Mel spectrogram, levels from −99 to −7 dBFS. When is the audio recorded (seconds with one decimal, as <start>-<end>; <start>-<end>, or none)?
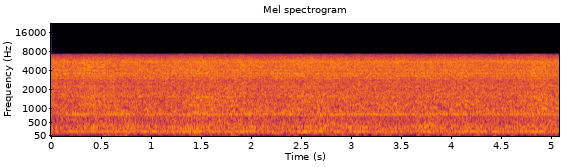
none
